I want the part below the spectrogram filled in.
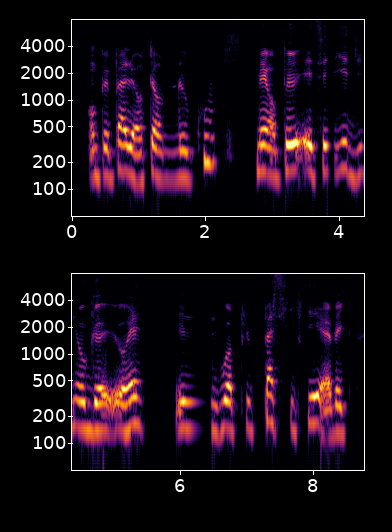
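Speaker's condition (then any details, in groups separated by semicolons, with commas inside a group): Cerebral palsy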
